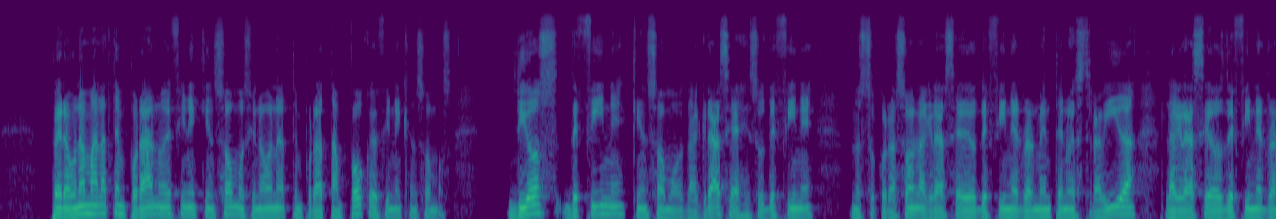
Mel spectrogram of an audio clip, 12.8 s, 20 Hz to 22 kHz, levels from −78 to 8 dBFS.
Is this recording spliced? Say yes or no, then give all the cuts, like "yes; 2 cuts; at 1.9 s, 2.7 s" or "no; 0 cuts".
no; 0 cuts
